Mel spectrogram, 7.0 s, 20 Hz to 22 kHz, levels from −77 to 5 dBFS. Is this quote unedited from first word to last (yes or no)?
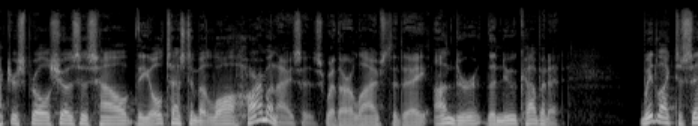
yes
